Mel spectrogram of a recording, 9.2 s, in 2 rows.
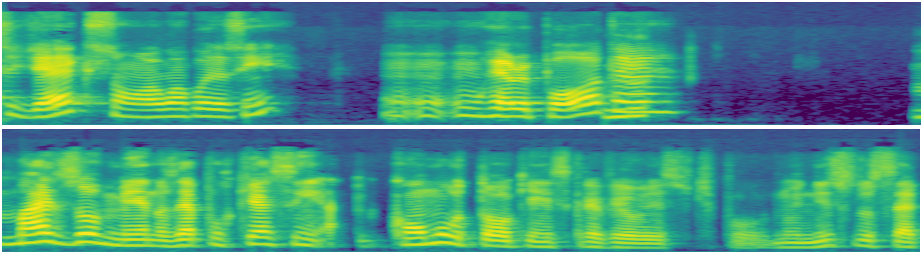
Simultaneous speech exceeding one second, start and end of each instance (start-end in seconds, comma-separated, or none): none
